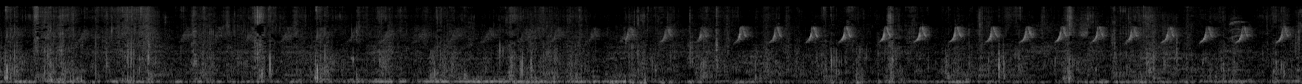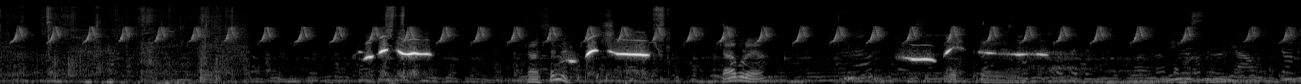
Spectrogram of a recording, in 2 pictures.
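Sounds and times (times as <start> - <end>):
footsteps: 0.0 - 15.6
bird chirping high: 19.8 - 26.0.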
